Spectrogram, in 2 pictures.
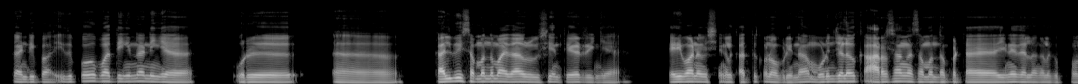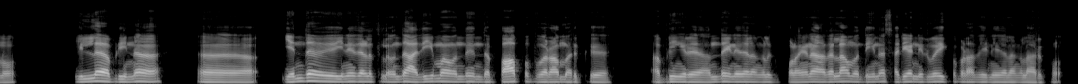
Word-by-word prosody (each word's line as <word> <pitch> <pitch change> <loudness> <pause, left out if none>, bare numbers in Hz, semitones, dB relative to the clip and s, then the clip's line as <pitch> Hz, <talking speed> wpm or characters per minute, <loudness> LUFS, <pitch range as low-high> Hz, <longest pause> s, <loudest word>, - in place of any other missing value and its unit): கண்டிப்பா. 120 -1 -2
இது 125 - -4
போக 150 +1 +2
பார்த்தீங்கன்னா 140 +1 0
நீங்க, 120 -2 +1 0.8
ஒரு 110 0 +1 0.8
அ - - -1 1.0
கல்வி 140 +5 +5
சம்பந்தமா 135 0 +2
எதாவது 120 0 +5
ஒரு - - -1
விஷயம் 115 0 -5
தேடுறீங்க. 105 -3 -1 0.6
தெளிவான 125 +2 +4
விஷயங்கள் 110 -1 -5
கத்துக்கணும் 115 +1 -2
அப்பிடின்னா, 105 +3 -2
முடிஞ்ச 125 +3 -1
அளவுக்கு 135 0 +1
அரசாங்கம் 130 +2 +1
சம்மந்தப்பட்ட 110 -2 -3 0.4
இணையதளங்களுக்கு 110 -3 -2
போணும். 100 +1 -4 0.7
இல்ல 135 +3 +2
அப்பிடின்னா, 125 +2 +2 0.6
அ - - +4 0.9
எந்த 150 +4 +3 0.3
இணையதளத்தில 130 -2 0
வந்து 125 +3 +1
அதிகமா 135 +3 0
வந்து 125 +2 -2
இந்த 120 -1 -2 0.2
பாப்பப் 125 -1 +3
வராம 115 0 +2
இருக்கு, 110 +1 -4 0.6
அப்பிடிங்கிற 120 +2 0 0.2
அந்த 120 +2 -4
இணையதளங்களுக்கு 115 -3 -2
போலாம். 110 +1 0
ஏன்னா, 120 0 +4
அதெல்லாம் 130 +2 +1
பார்த்தீங்கன்னா 120 +2 -3
சரியா 125 +2 +1
நிர்வகிக்கப்படாத 120 -2 -3
இணையதளங்களா 105 -1 -3
இருக்கும். 90 - -12
120 Hz, 130 wpm, -24 LUFS, 110-130 Hz, 1.0 s, கல்வி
